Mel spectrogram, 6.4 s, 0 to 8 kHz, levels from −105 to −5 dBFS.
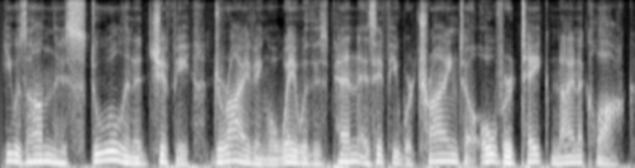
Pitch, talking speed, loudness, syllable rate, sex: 105 Hz, 210 wpm, -16 LUFS, 5.0 syllables/s, male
